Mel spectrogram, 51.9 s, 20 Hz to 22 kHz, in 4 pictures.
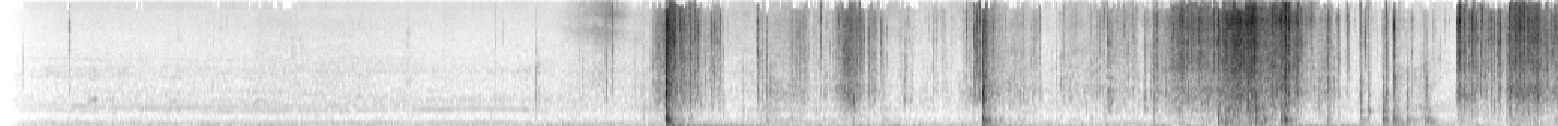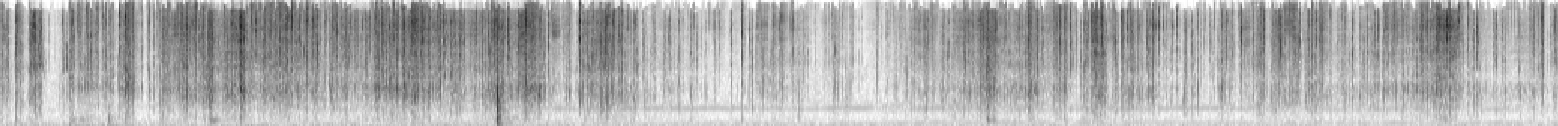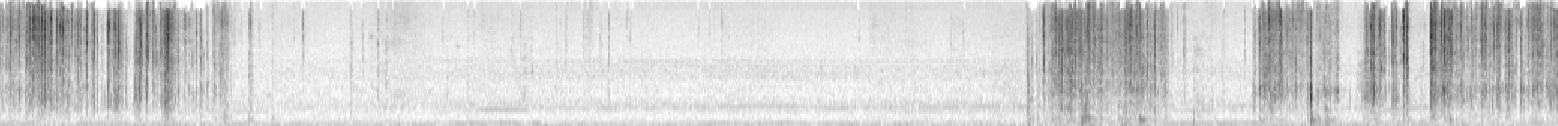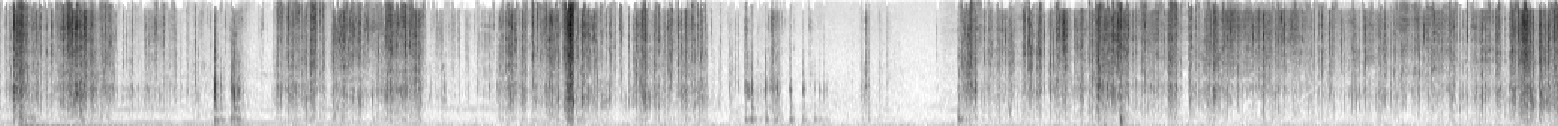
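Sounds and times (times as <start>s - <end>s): sharp cracks: 4.9s - 27.9s, 34.6s - 45.6s
meat grinder crushing ice cream: 5.0s - 28.0s, 34.6s - 45.6s, 46.9s - 51.9s.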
